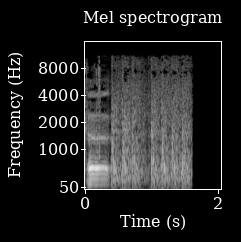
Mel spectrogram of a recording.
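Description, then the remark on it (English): A brief tonal blare gives way to loud elephant gun fire, a rapid string of heavy, booming shots that lasts over a second before cutting off abruptly into silence. “Yeah, nice elephant gun. I knew you had one sitting around somewhere.”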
